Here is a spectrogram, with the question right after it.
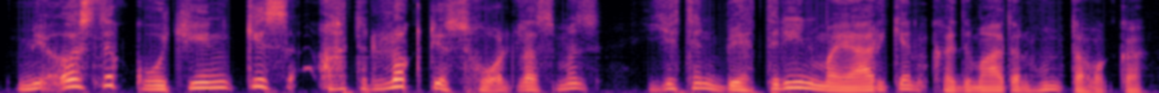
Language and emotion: Kashmiri, surprised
